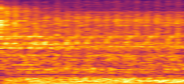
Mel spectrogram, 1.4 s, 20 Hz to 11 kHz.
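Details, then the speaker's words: 2011 Mini Countryman S (R60/R18 engine) after replacing failed crankcase vent (PCV) membrane: steady, even idle with no whistle or stumbling; whistling at idle seems gone. "sounds better but we're gonna let it uh idle outside for a bit"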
